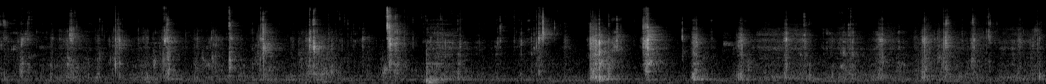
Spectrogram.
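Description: Close-miked mouth sounds of eating: wet chewing and lip smacking with many irregular small clicks, and a louder crisp bite about six seconds in as a fresh jalapeño is bitten into.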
